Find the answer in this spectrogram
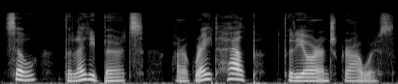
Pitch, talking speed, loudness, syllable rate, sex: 185 Hz, 180 wpm, -20 LUFS, 5.1 syllables/s, female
